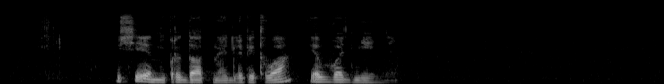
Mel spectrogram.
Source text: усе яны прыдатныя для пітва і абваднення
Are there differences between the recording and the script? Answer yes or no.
no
